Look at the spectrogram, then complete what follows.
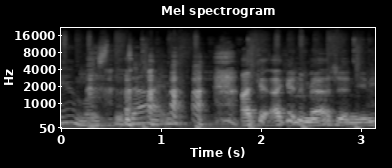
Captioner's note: laugh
